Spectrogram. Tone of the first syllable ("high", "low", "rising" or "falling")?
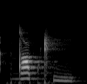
high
